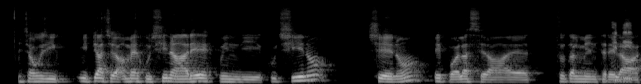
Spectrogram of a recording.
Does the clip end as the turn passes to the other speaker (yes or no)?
yes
